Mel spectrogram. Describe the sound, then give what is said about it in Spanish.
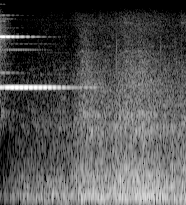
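A small bell on a small wooden base is struck once to mark that an arrangement is finished, giving a bright, clear ding that rings on for about a second before fading into a low, steady background rumble. “Lo que hemos hecho, a mí se me ocurrió, que cada vez que un arreglo está terminado, trae hay un timbre en una basecita de madera y hacemos...”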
